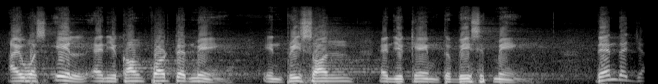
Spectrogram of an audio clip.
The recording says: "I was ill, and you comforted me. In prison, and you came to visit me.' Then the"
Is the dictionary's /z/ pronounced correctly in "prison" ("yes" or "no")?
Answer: no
